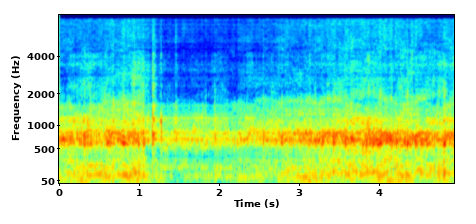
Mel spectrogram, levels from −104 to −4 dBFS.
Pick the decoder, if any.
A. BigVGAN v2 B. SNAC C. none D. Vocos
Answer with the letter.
B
